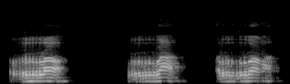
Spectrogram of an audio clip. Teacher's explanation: تو ویسی ہی کیفیت ہوتی ہے را کو ادا کرنے میں کہ مخرج سے زبان بار بار ٹکراتی ہے تب را ادا ہوتا ہے. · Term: صفت تقریر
